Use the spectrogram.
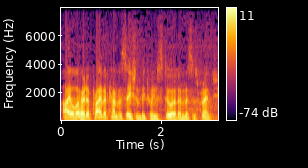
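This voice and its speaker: An actor playing a tough, world-weary American investigator in a 1950s radio detective drama, clipped and matter-of-fact. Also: male voice, deep voice, lively intonation, quick pace, fairly bright tone. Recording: dull old radio recording.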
